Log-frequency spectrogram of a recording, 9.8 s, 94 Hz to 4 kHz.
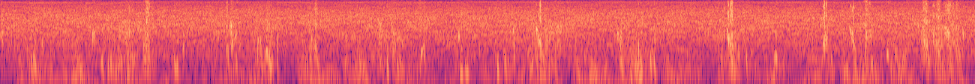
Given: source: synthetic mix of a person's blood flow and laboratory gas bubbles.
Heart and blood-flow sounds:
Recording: Doppler ultrasound of blood flow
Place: precordium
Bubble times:
0.00-0.05 s: bubbles
0.25-0.47 s: bubbles
0.85-1.57 s: bubbles
1.72-1.87 s: bubbles
2.15-2.20 s: bubbles
2.23-2.41 s: bubbles
2.53-2.81 s: bubbles
3.04-3.24 s: bubbles
3.70-4.07 s: bubbles
4.16-4.28 s: bubbles
4.55-4.76 s: bubbles
4.92-5.18 s: bubbles
5.21-5.63 s: bubbles
6.14-6.59 s: bubbles
7.17-7.54 s: bubbles
7.71-7.80 s: bubbles
8.15-8.38 s: bubbles
8.47-8.74 s: bubbles
8.83-9.66 s: bubbles
From the record:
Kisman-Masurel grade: 243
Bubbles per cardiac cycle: several, 3 to 8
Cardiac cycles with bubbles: 100%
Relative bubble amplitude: loud (0.450 to 0.775)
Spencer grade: 3 (all of the cardiac periods contain showers or single bubble signals, but not dominating or overriding the cardiac motion signals)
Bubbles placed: anywhere in the cardiac cycle

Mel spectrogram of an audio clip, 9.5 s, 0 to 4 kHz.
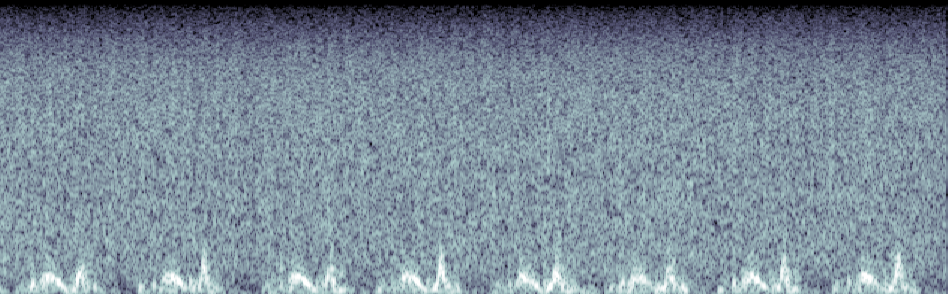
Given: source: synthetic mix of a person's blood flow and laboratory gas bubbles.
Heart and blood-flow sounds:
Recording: Doppler ultrasound of blood flow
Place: precordium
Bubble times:
0.00-0.15 s: bubbles
From the record:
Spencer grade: 2 (many but less than half of the cardiac periods contain bubble signals, singularly or in groups)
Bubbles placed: only in the low amplitude regions of the cardiac cycle

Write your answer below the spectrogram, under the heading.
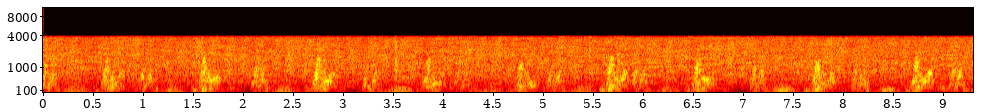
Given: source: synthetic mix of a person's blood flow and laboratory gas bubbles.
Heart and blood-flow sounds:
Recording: Doppler ultrasound of blood flow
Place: precordium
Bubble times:
no bubbles
From the record:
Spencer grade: 0 (complete lack of bubble signals)

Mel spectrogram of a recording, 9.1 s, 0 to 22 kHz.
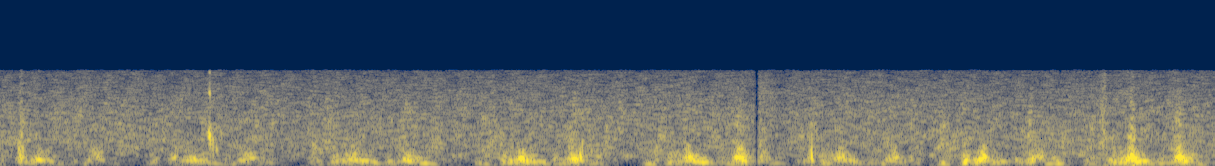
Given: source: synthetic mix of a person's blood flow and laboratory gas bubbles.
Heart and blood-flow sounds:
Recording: Doppler ultrasound of blood flow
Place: precordium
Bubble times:
0.14-0.22 s: bubbles
1.55-1.68 s: bubbles
4.33-4.42 s: bubbles
6.05-6.15 s: bubbles
From the record:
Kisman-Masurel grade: 121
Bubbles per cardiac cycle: 1 to 2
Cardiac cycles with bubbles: 10 to 50%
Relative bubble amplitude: barely perceptible (0.100 to 0.250)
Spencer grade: 2 (many but less than half of the cardiac periods contain bubble signals, singularly or in groups)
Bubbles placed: only in the low amplitude regions of the cardiac cycle

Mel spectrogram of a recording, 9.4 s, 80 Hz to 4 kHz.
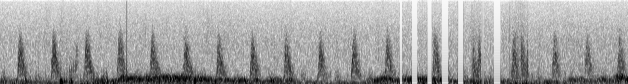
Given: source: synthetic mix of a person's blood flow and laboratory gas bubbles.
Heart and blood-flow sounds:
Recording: Doppler ultrasound of blood flow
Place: subclavian vein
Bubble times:
0.88-1.19 s: bubbles
From the record:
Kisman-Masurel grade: 113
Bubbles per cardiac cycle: 1 to 2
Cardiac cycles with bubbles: 1 to 10%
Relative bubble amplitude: loud (0.450 to 0.775)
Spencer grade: 1 (occasional bubble signal discernible with the cardiac motion signal, with majority of cardiac periods free of bubbles)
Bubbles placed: anywhere in the cardiac cycle

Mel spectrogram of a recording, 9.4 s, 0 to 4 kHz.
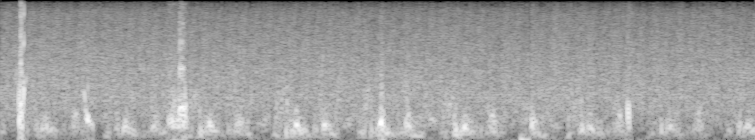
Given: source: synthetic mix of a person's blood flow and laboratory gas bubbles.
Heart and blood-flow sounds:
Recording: Doppler ultrasound of blood flow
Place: precordium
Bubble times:
0.19-0.33 s: bubbles
1.01-1.17 s: bubbles
2.07-2.35 s: bubbles
7.80-7.90 s: bubbles
From the record:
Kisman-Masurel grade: 123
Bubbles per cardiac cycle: 1 to 2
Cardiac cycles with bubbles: 10 to 50%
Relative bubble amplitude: loud (0.450 to 0.775)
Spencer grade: 2 (many but less than half of the cardiac periods contain bubble signals, singularly or in groups)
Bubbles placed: only in the low amplitude regions of the cardiac cycle

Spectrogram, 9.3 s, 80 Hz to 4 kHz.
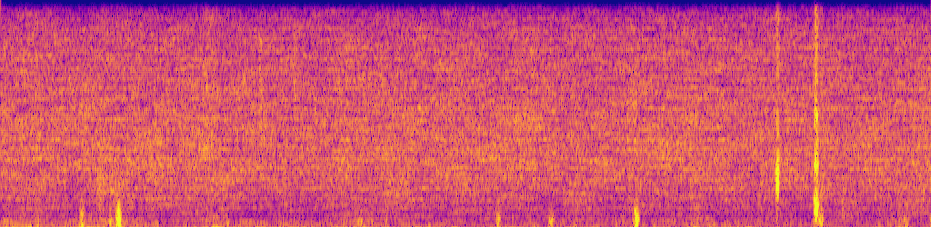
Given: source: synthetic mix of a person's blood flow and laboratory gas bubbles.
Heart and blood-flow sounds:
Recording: Doppler ultrasound of blood flow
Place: subclavian vein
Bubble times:
7.75-7.81 s: bubbles
8.12-8.24 s: bubbles
From the record:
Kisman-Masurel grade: 113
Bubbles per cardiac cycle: 1 to 2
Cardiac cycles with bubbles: 1 to 10%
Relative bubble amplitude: loud (0.450 to 0.775)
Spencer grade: 1 (occasional bubble signal discernible with the cardiac motion signal, with majority of cardiac periods free of bubbles)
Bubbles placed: anywhere in the cardiac cycle

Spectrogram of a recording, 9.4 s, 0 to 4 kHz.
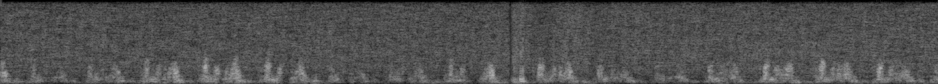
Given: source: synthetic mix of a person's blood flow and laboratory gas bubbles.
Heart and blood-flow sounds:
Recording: Doppler ultrasound of blood flow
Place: precordium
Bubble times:
5.11-5.29 s: bubbles
From the record:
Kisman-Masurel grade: 113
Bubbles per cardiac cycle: 1 to 2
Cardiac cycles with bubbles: 1 to 10%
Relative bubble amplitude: loud (0.450 to 0.775)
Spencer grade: 1 (occasional bubble signal discernible with the cardiac motion signal, with majority of cardiac periods free of bubbles)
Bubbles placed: anywhere in the cardiac cycle

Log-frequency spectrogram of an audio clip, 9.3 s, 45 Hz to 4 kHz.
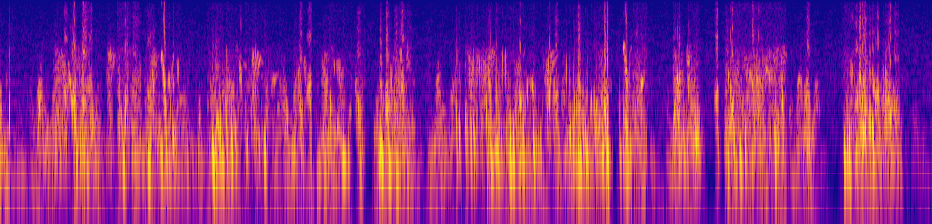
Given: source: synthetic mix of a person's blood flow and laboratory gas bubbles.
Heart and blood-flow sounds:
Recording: Doppler ultrasound of blood flow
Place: precordium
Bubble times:
0.00-0.14 s: bubbles
0.52-1.02 s: bubbles
1.06-2.82 s: bubbles
2.92-3.12 s: bubbles
3.21-3.67 s: bubbles
3.76-4.17 s: bubbles
4.53-6.13 s: bubbles
6.17-6.49 s: bubbles
6.71-7.05 s: bubbles
7.13-7.94 s: bubbles
8.03-8.13 s: bubbles
8.40-9.04 s: bubbles
From the record:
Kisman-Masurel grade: 444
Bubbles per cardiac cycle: continuous sound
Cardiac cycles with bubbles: 100%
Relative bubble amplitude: maximal (0.775 to 0.999)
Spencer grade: 4 (maximum detectable bubble signal sounding continuously throughout systole and diastole of every cardiac period, and overriding the amplitude of the normal cardiac signals)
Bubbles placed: anywhere in the cardiac cycle

